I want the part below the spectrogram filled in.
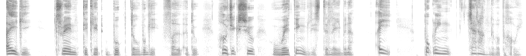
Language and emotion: Manipuri, fearful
